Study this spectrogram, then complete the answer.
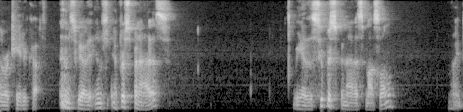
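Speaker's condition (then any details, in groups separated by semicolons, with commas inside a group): No condition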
